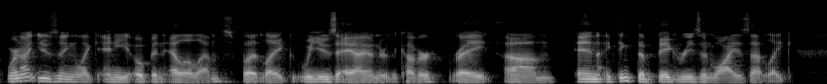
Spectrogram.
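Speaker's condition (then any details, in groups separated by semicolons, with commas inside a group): No condition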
